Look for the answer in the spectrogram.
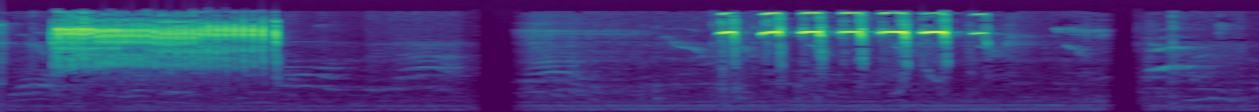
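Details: Murai Air bird singing, as a lure recording: a buzzy high rattle of quick pulses, a pause, then about seven clear, high, thin whistled notes evenly spaced, followed by faint soft chirps.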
